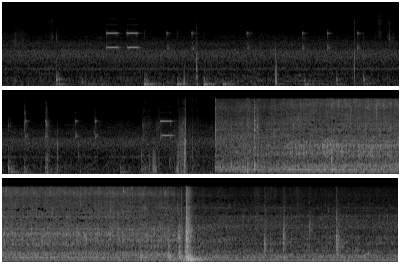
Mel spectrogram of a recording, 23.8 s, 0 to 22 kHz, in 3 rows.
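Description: Siemens WM14N2L3 front-loading washing machine: its control panel beeps over and over as the programme and options are set, then about halfway through, water starts rushing in loudly to fill the drum. A knock comes near the end of the rush, after which it drops to a quieter steady sound with a low hum.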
